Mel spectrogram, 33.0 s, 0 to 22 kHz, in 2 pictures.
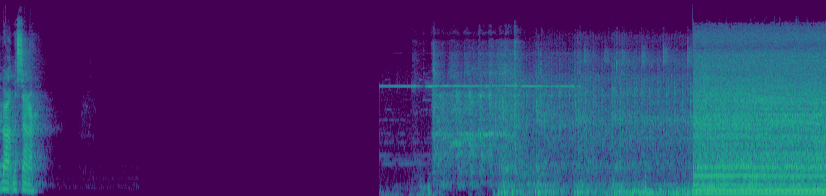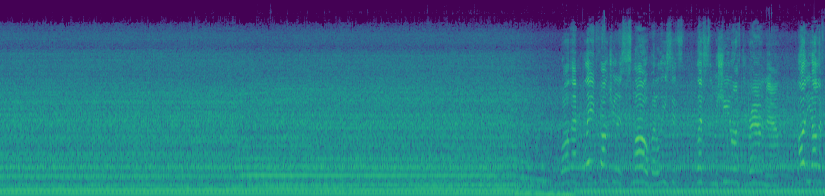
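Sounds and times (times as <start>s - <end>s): excavator diesel engine running: 8.7s - 33.0s.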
